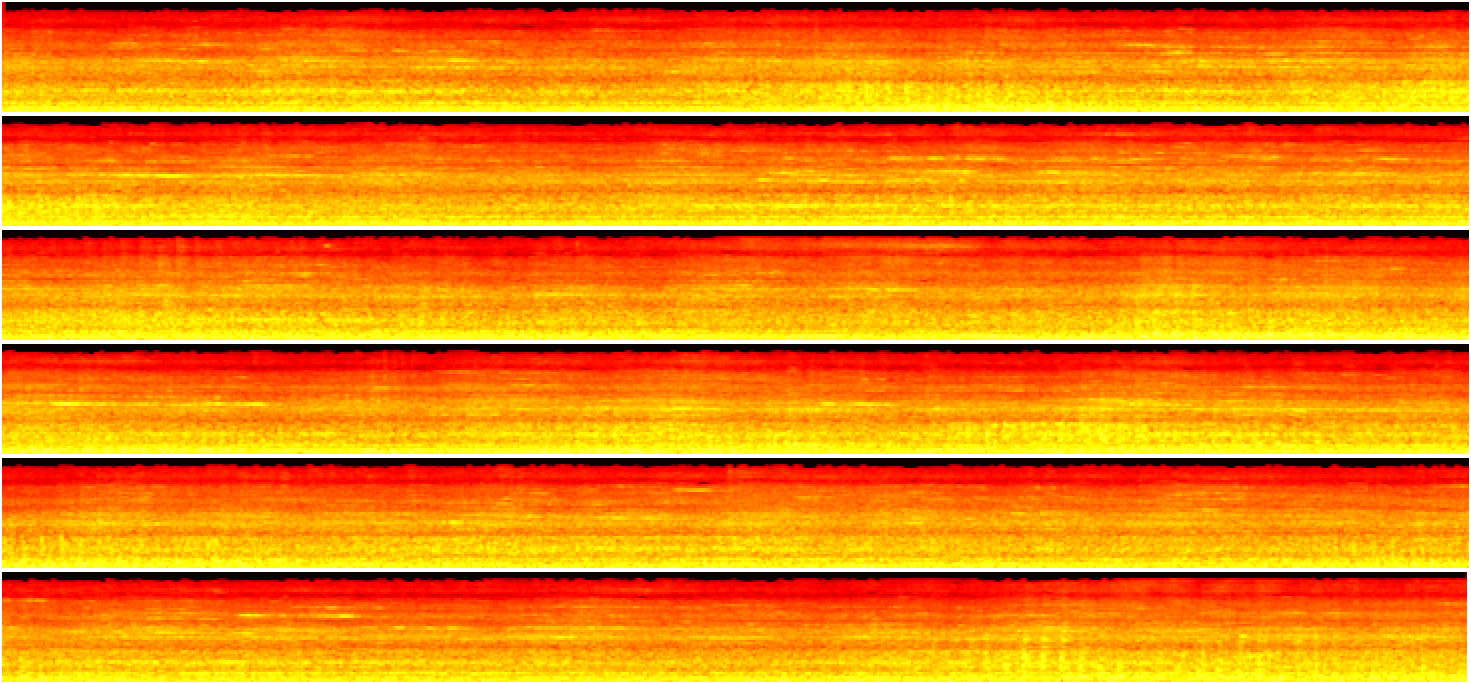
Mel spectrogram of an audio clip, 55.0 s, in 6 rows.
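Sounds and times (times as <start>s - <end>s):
freight train wheels rumbling: 0.0s - 55.0s
high wheel squeals: 0.0s - 55.0s.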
